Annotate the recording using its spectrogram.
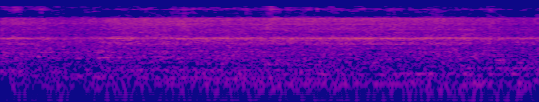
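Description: Steady city street background noise, a low traffic-like rumble with a thin, steady high tone running through it.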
